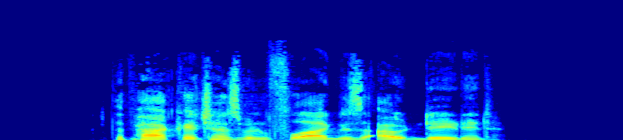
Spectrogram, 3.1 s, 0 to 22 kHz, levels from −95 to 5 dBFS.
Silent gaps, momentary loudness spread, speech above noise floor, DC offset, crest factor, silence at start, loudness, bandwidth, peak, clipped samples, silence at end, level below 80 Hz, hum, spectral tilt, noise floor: none; 15 LU; over 56 dB; under 0.1%; 22 dB; 0.6 s; -34 LUFS; 14 kHz; -14 dBFS; under 0.1%; 0.7 s; -72 dBFS; none; -4.5 dB/octave; under -90 dBFS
